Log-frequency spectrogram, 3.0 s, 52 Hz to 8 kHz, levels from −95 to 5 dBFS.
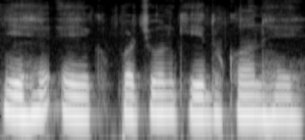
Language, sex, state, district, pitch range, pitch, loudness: Hindi, male, Uttar Pradesh, Saharanpur, 125-135 Hz, 130 Hz, -14 LUFS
